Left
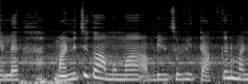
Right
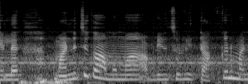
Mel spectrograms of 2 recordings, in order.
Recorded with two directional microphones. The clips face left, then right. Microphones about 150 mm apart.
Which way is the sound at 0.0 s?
35° left (ahead or behind).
